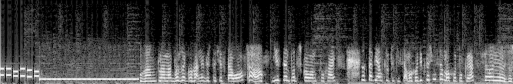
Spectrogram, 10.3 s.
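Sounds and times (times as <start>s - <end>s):
two-tone telephone keypad beeps dialing: 0.0s - 2.6s
telephone call ringing tone: 0.0s - 2.8s
speech: 2.9s - 10.2s.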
